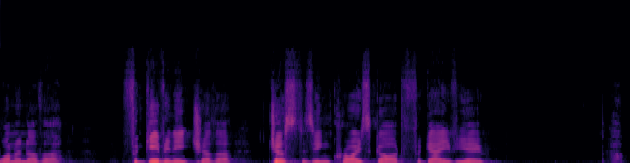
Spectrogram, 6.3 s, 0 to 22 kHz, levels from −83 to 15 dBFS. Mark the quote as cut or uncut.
uncut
